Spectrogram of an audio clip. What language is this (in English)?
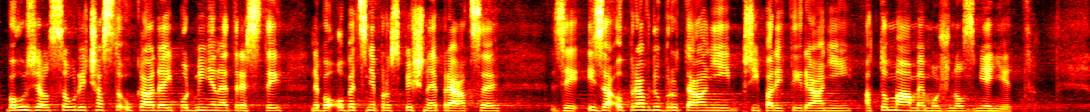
Czech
